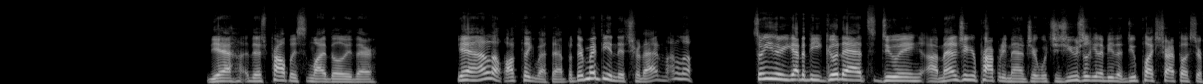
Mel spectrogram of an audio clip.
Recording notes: This was a live class recorded.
